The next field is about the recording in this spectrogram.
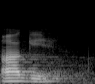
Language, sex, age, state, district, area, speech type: Hindi, male, 18-30, Bihar, Begusarai, rural, read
